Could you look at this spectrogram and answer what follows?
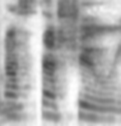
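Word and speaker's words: pâte à choux: pasta Did I say that right? Pasta choux? Pasta shoe? – Pasta shoe, yeah.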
